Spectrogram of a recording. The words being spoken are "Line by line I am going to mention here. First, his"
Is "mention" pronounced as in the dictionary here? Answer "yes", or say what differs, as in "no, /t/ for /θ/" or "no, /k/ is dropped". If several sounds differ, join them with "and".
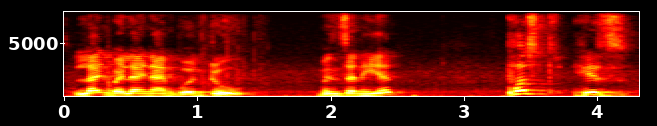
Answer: no, /s/ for /ʃ/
